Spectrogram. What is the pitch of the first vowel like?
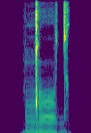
low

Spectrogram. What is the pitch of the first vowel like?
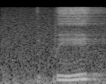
rising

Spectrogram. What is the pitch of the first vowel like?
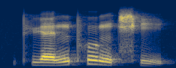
rising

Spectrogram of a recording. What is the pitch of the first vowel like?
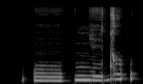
low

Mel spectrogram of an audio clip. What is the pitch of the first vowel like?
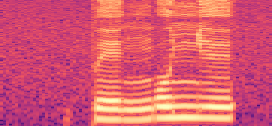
low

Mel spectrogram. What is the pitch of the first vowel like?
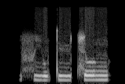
low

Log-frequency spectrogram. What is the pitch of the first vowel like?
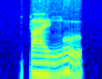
low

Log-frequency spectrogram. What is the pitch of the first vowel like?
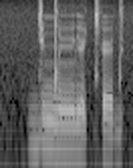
high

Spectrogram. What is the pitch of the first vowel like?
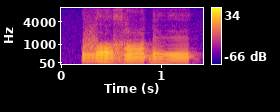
falling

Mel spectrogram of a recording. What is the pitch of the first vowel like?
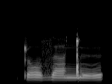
low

